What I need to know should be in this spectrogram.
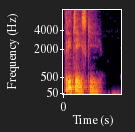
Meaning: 1. arbitral 2. arbitration
- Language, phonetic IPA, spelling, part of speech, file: Russian, [trʲɪˈtʲejskʲɪj], третейский, adjective, Ru-третейский.ogg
